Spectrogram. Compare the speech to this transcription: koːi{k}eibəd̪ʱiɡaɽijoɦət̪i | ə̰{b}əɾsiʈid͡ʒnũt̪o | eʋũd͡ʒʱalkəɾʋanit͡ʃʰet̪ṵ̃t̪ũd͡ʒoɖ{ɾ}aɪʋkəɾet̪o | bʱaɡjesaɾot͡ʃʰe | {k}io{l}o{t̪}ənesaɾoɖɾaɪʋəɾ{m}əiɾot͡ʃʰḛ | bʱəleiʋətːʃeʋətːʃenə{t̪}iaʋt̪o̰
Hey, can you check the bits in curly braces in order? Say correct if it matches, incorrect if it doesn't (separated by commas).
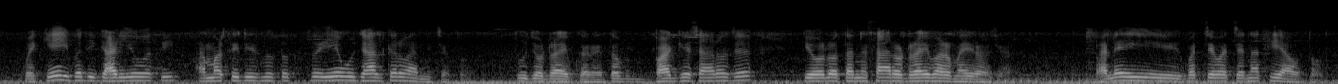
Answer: correct, incorrect, correct, correct, correct, correct, correct, incorrect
